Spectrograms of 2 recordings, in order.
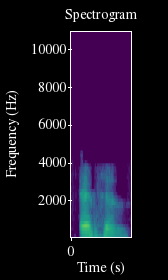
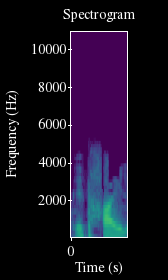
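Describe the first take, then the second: First: It is said in the American way. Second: It is said in a non-American way. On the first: The speaker calls it right. "correct American pronunciation" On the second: The speaker calls it wrong. "It's not ethyl"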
